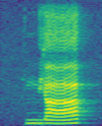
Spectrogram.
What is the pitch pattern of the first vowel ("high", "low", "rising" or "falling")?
rising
